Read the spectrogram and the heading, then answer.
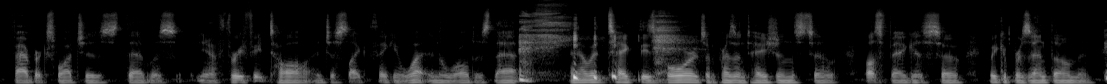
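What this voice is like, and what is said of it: Mild Southern American accent. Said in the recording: “you have a little bit of a southern accent.”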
